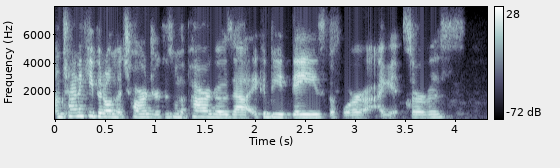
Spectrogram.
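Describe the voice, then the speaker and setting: This woman talks with a Southern US accent. Her pitch sits in the medium range. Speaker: vlogger. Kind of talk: livestream commentary.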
